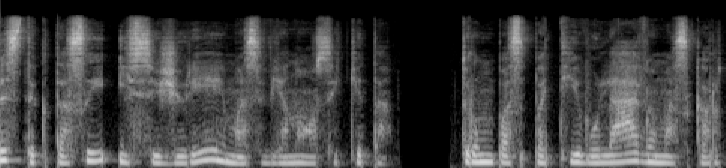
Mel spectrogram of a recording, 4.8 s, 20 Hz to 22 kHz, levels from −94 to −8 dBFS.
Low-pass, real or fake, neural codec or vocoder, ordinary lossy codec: 14.4 kHz; real; none; AAC, 64 kbps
